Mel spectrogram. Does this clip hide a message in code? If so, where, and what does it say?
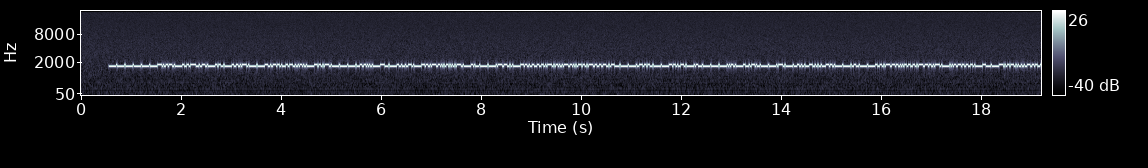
Yes: RTTY (45.45 baud, 170 Hz shift) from 0.6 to 19.2 s, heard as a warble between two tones, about 1700 Hz centre. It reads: ITALIEN UND EUROPA ERREGEN WIEDER EINMAL ABSCHEU, WIE SIE ES IM …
